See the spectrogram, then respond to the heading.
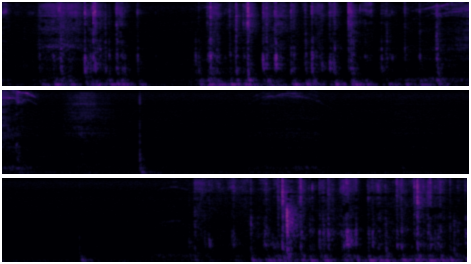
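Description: Both hands type with their fingertips on the hollow plastic keys of a backlit Microsoft Surface laptop keyboard, producing quick, soft, dull tapping with short dry clicks. The tapping comes in bursts early on, pauses for several seconds with only a couple of isolated key taps, then resumes in a steady rush at the end.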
